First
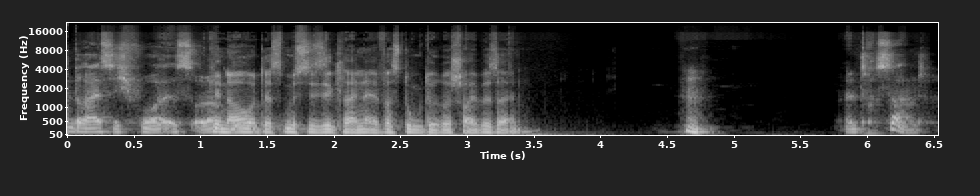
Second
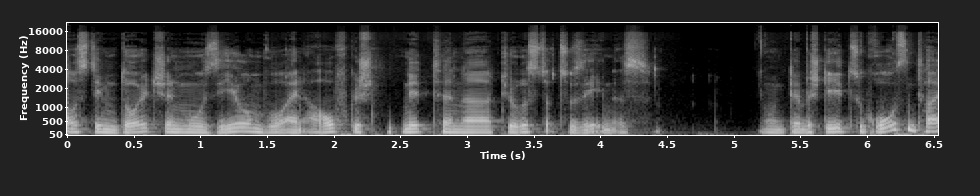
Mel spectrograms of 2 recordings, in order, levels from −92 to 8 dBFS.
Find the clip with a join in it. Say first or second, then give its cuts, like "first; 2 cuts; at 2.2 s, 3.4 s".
first; 1 cut; at 4.4 s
